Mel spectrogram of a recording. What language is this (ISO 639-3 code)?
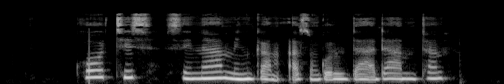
fub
